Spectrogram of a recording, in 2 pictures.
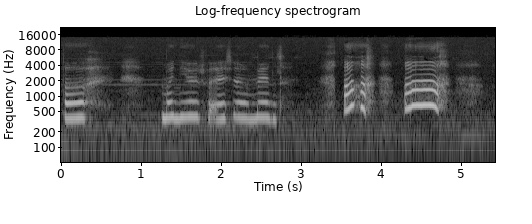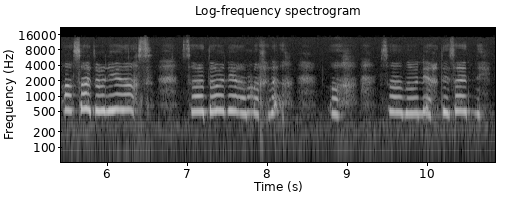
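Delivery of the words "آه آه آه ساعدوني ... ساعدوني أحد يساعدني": panicked scream. Acted. Drowning girl screaming for help.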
